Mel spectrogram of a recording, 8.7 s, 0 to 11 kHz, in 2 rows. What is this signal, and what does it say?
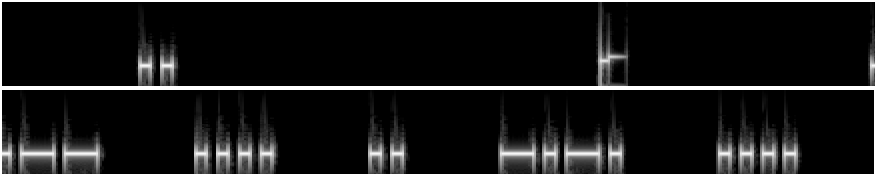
Morse code, heard as a keyed tone, about 22 wpm, spaced as for 13 wpm, 700 Hz. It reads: I WHICH
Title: 3x Character Spacing - Top 100 Words - 22wpm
